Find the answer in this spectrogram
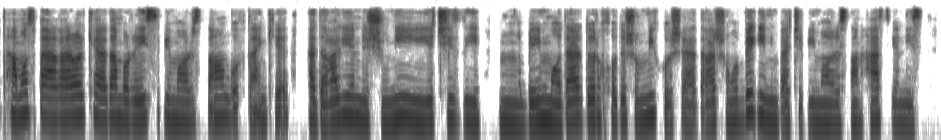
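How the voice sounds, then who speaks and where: Middle-aged Iranian woman, halting, muffled recording. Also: mid-range voice, little pitch movement, dry recording. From Iran. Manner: halting, measured recounting with frequent hesitations. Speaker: mother interviewed on radio. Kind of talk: personal account in a radio interview.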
